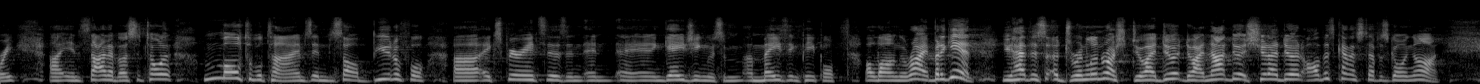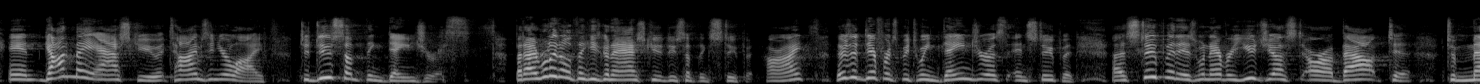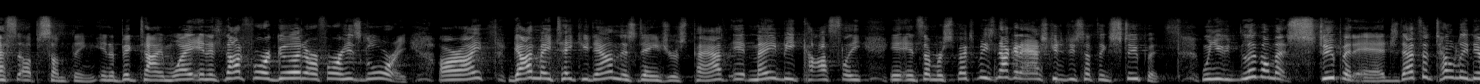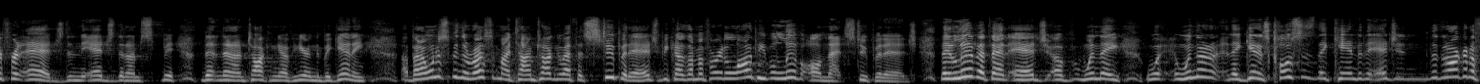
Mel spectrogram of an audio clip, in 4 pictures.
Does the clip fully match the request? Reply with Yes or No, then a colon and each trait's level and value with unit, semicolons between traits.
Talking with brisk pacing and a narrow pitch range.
No: fast, 230 wpm; average, 5.2 semitones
